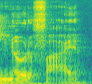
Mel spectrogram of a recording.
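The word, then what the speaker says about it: ntfy: And then it's using this, this service, push notification service, pronounced notify, NFTY.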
